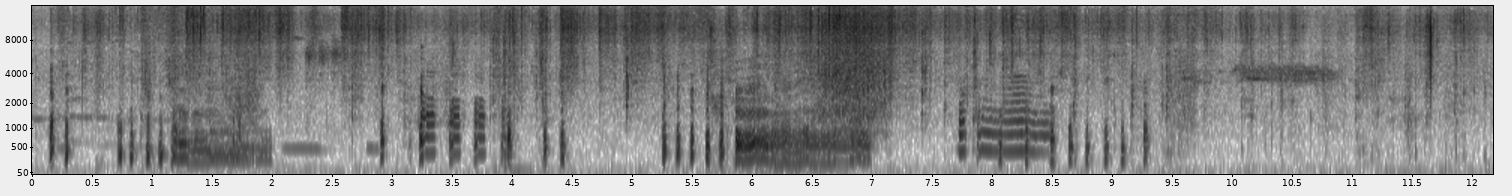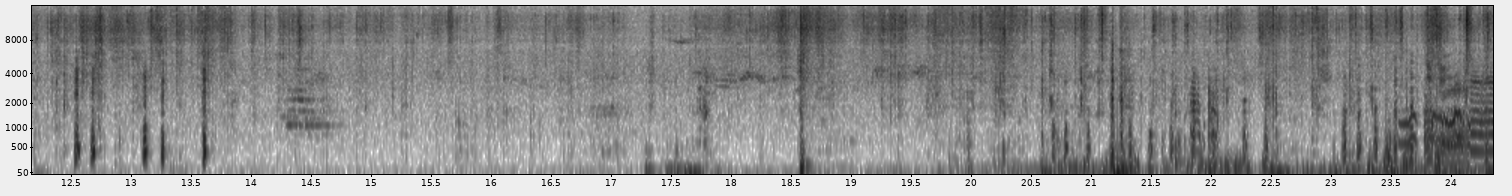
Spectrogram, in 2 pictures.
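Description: Hens clucking in a chicken coop on a farm, repeated close clucks and calls in bursts, later joined by rustling and shuffling movement noise.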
